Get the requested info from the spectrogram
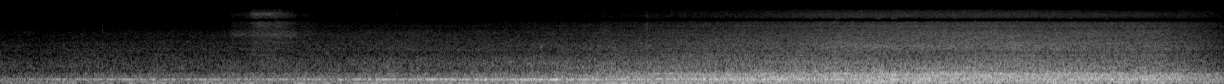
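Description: SEPTA Silverliner IV electric multiple-unit train approaching and pulling in alongside the platform. A steady motor hum rides over wheel-and-rail rumble, and both grow louder as the train draws close.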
